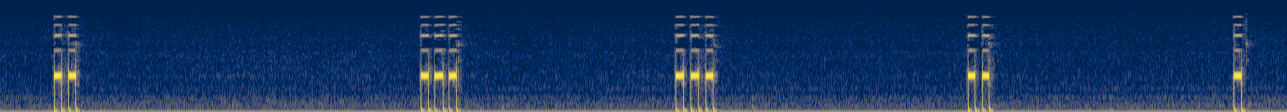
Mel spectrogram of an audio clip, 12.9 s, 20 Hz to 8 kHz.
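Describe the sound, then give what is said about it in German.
Morse code beeps from the first lesson of a Morse course sent from Bremen, in a steady mid-high tone: five separate bursts of quick, clipped dits, most of two or three pulses, the last a single blip, spaced by pauses over a faint hiss. “Hier ist Degott 1 Kilo November in Ida 04 in Bremen mit einem Morseunterricht.”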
